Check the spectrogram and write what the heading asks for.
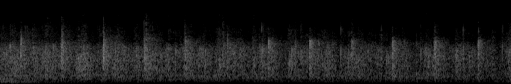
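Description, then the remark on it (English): An audience claps together as praise to Jesus in a dense, steady burst of applause, many hands overlapping into a continuous crackling wash that holds at an even level for several seconds without any talking. “Please, if you have hands, you can give Jesus a big clap of praise.”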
